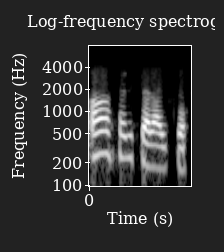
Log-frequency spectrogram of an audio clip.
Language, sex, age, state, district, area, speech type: Kannada, female, 18-30, Karnataka, Kolar, rural, conversation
